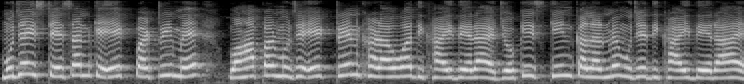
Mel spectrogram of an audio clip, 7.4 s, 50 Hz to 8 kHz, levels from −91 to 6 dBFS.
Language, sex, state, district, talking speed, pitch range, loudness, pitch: Hindi, female, Uttar Pradesh, Etah, 210 wpm, 285-345 Hz, -11 LUFS, 320 Hz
